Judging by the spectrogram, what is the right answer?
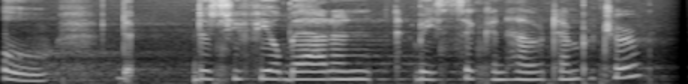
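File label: cartoon character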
